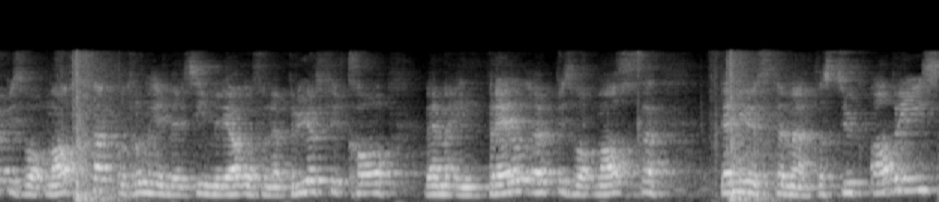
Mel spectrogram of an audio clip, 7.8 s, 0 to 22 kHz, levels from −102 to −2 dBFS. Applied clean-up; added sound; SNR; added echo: none; Slam; 16 dB; reverberation time 0.6 s.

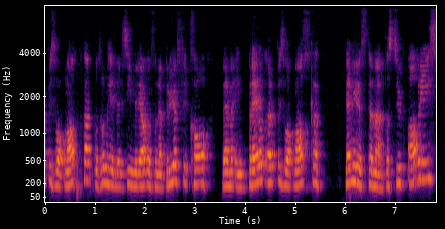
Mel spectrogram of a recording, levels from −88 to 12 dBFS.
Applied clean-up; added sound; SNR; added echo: neural mask model DeepFilterNet 3.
